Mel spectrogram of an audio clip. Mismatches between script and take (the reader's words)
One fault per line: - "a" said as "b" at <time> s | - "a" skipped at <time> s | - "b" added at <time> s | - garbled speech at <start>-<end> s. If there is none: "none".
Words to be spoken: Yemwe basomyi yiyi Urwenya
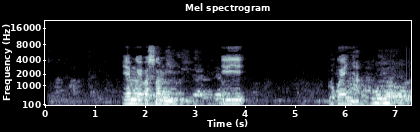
none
